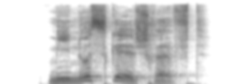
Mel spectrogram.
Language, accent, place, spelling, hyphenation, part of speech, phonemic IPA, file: German, Germany, Berlin, Minuskelschrift, Mi‧nus‧kel‧schrift, noun, /miˈnʊskl̩ˌʃʁɪft/, De-Minuskelschrift.ogg
- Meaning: minuscule script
